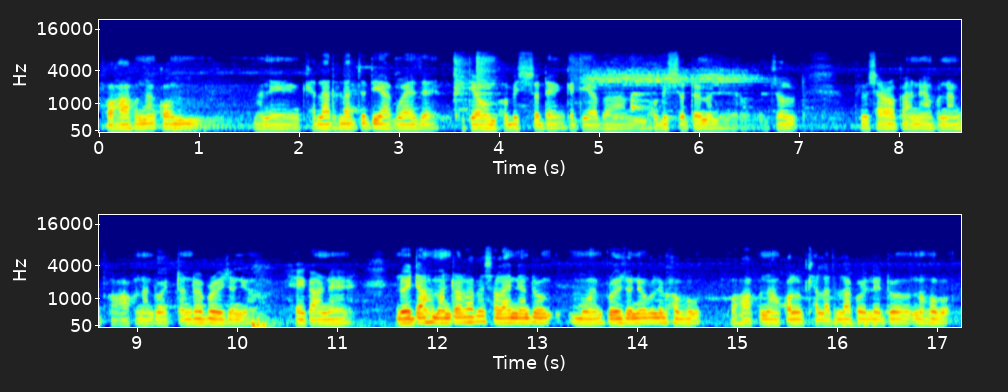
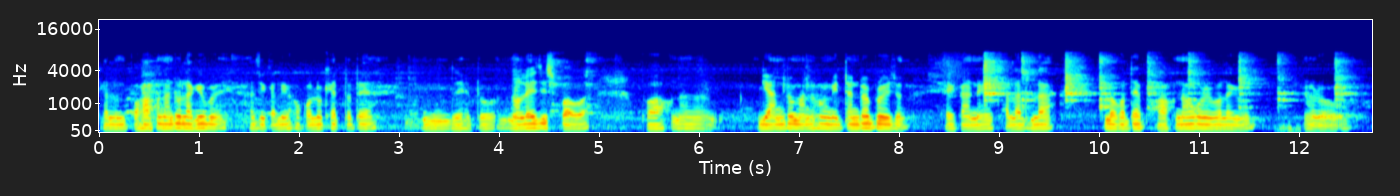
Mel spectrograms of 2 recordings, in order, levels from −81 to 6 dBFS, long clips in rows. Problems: background sounds at intervals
